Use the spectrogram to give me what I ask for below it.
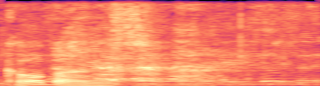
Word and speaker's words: Cockburn's: I think it's because I've never seen it advertised that it's pronounced coburns. Yeah. Not the other way.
